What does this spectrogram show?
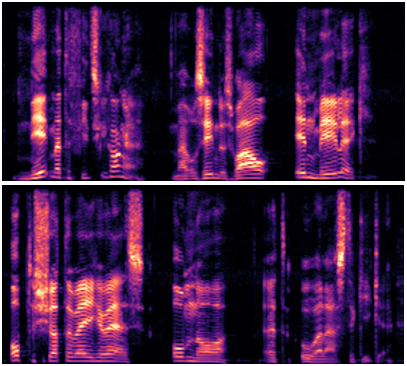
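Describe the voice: A man's fairly high, bright, sharp voice at a fairly slow pace with lively intonation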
